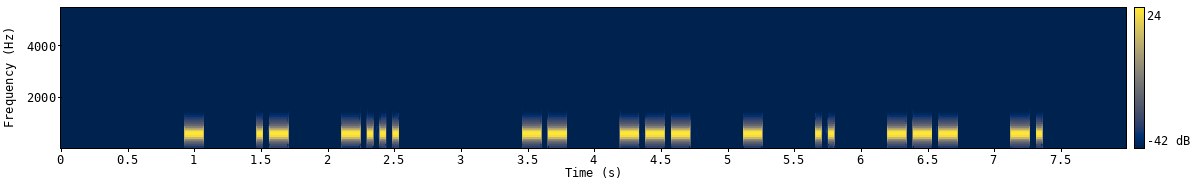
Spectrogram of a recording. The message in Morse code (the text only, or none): TAB MOTION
